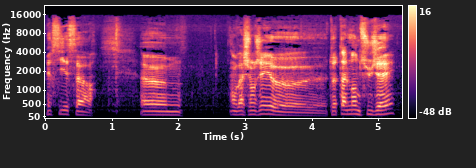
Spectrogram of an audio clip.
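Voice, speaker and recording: A man hosting a political interview, speaking off the cuff and hesitantly, pausing between phrases. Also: medium pitch, pushed and bright. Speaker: interviewer and host.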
